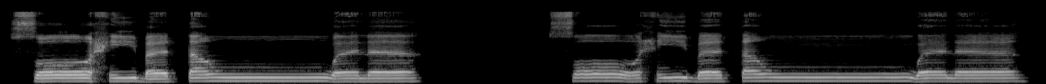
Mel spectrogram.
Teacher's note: we have to nasalize for 2 counts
